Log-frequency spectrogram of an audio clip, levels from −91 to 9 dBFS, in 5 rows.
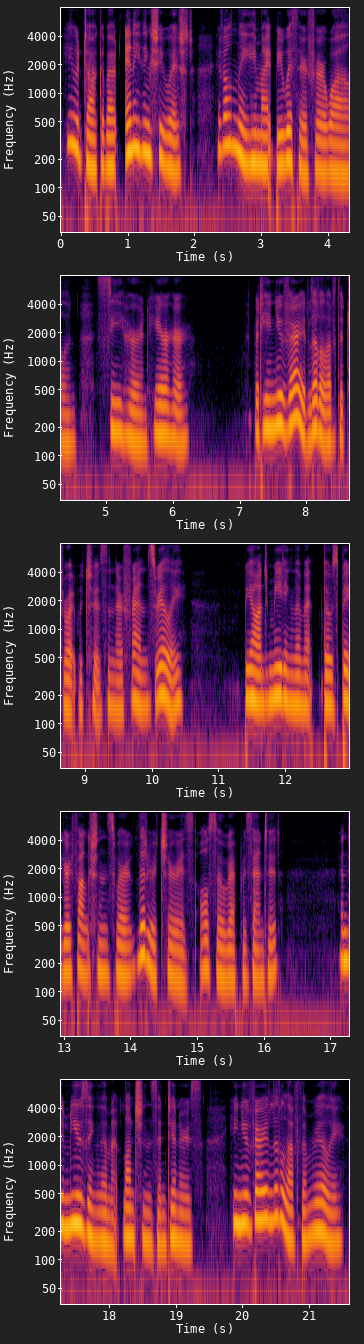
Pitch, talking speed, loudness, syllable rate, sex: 175 Hz, 165 wpm, -18 LUFS, 5.1 syllables/s, female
